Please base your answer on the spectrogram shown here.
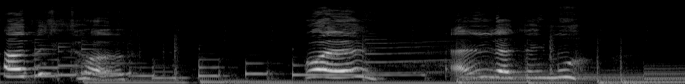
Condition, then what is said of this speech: Cerebral palsy. Sendo assim, todas as suas falas encontram-se na descrição do nosso podcast, caso você queira acompanhar, ok?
